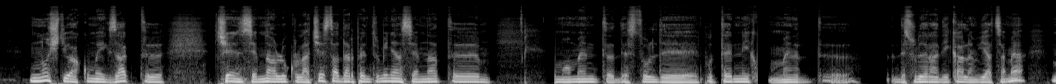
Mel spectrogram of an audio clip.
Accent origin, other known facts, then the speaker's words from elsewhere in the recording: Bucharest, Romania; born there; Eu m-am născut în București în anul 1976, în luna iunie, într-o familie binecuvântată.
